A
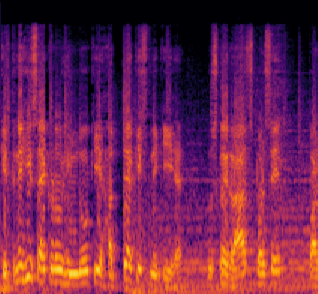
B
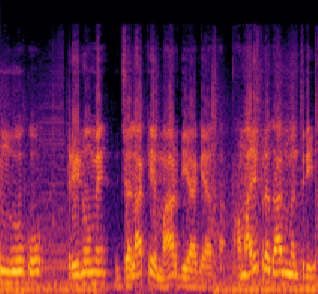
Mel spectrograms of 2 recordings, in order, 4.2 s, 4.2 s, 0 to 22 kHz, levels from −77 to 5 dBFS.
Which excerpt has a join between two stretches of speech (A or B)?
B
